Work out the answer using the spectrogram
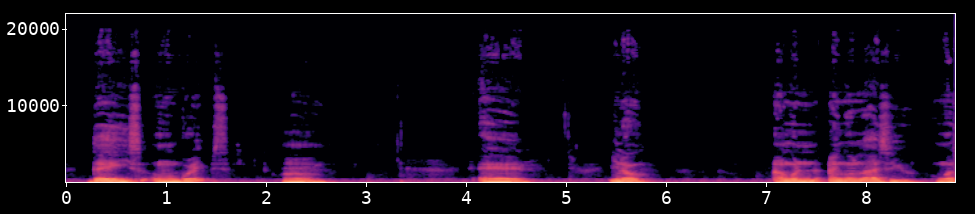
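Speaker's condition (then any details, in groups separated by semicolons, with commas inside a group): Cerebral palsy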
